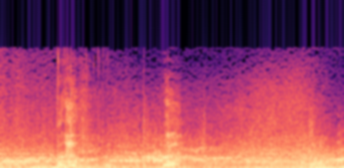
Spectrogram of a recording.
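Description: Car noise with two brief squeals, about a second in and again about two seconds in.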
